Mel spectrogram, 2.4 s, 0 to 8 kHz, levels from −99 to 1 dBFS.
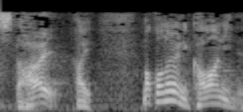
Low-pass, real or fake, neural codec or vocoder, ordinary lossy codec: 7.2 kHz; real; none; MP3, 24 kbps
